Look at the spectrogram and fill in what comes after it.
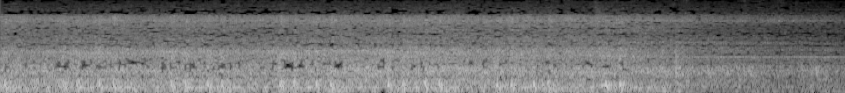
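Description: Teesta Torsha Express coaches passing a station platform at speed: a loud, steady rush of wheel and air noise that fades away from about five seconds in as the last coach goes by and the train recedes.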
